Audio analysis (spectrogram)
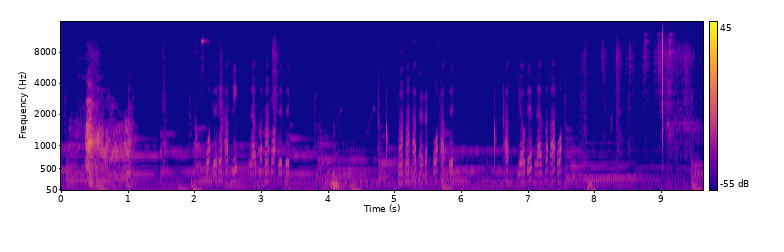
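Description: In the video game Dinkum, dogs yap in short bursts through much of the stretch, mixed with soft in-game ambience. A person talks over the barking at moderate volume.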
